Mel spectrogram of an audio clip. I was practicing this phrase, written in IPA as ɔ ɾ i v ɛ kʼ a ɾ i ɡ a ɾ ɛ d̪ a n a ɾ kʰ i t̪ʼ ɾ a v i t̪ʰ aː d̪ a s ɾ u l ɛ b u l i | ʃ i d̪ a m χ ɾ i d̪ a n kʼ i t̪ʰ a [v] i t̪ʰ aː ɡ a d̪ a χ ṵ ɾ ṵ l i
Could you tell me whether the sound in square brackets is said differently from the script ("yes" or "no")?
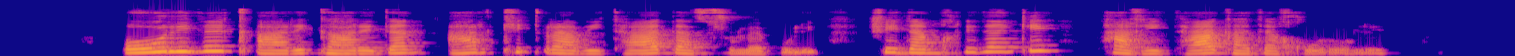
yes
